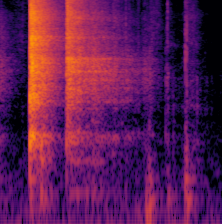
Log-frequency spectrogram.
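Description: Two loud, sudden noises close together, each trailing off over a fraction of a second, followed by a few light clicks.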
